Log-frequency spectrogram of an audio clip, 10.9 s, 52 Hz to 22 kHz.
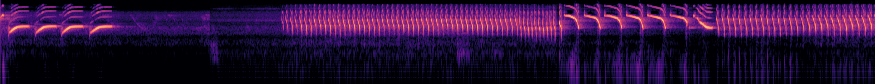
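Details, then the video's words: Canary in a long rolling song meant to prompt other canaries to sing, recorded 21 April 2022: a few sweeping whistled notes, a two-second gap, then extended rapid rolls and repeated falling whistles. "pancing burung kenari jadi ikut bunyi GACOR Ngerol Panjang"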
